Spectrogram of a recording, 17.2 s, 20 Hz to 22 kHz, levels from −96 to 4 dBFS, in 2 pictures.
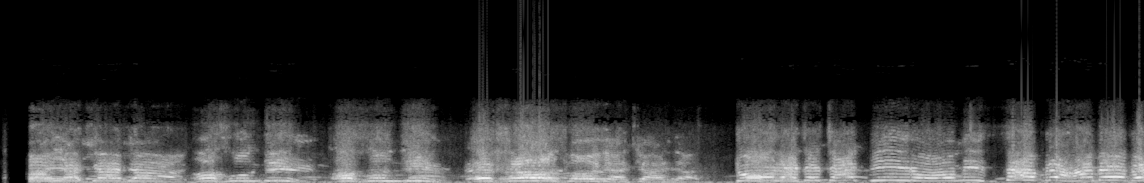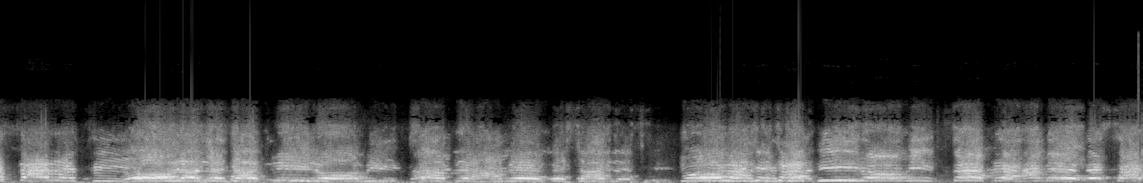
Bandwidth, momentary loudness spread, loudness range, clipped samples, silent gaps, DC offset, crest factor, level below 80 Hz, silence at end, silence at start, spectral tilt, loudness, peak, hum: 9.4 kHz; 9 LU; 4 LU; under 0.1%; none; under 0.1%; 12 dB; -54 dBFS; 0 s; 0.2 s; -4 dB/octave; -12 LUFS; 0 dBFS; none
